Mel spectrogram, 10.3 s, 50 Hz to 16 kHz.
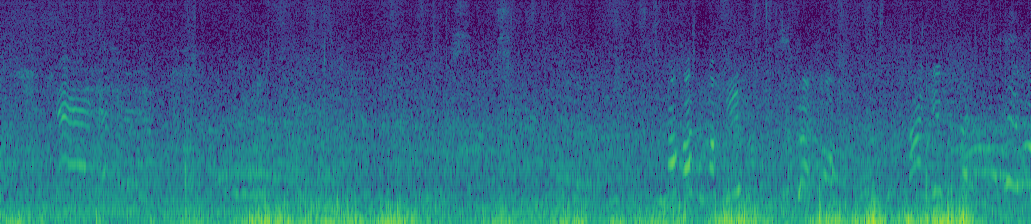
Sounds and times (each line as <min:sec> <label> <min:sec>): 0:00.0 children 0:10.3
0:00.0 walking across the area 0:10.3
